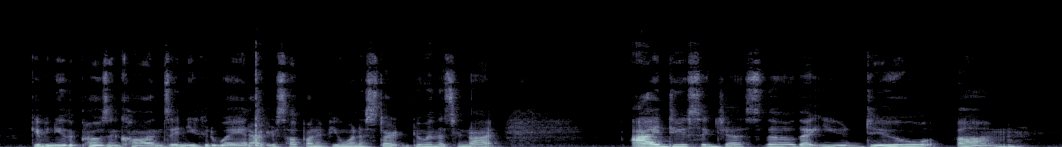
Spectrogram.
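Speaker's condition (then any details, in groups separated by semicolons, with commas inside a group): No condition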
